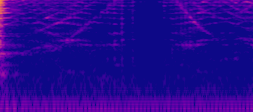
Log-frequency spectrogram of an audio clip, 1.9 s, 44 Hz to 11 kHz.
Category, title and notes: Sound effects > Objects / House appliances
knife and metal beam vibrations clicks dings and sfx-069
ding, FX, Perc, Vibrate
